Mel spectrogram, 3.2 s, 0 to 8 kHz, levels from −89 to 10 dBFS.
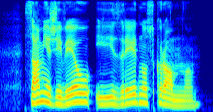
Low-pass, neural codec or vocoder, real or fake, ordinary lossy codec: none; none; real; none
